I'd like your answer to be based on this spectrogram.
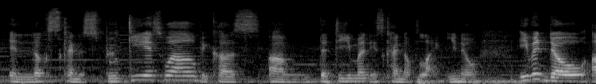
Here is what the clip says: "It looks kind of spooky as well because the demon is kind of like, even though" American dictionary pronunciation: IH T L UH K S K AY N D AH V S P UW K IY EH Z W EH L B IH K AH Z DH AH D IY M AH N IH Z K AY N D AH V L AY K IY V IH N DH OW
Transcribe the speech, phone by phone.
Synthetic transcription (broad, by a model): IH T L UH K S K AY N D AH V S P UW K IY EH S W EH L B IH K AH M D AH D IY M AH N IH S K AY N D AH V L AY K IY V IH N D OW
